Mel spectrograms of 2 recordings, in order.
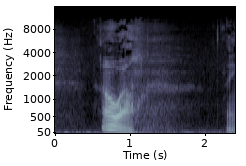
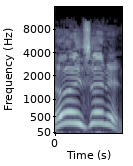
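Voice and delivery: mock sender voice; 8 dB louder than usual. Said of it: "And it's like".

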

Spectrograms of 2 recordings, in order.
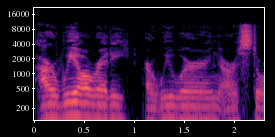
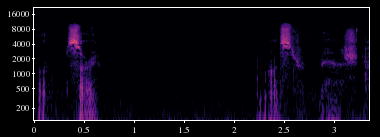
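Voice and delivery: whispered aside; whispering; 7 dB quieter than usual. Real, not acted. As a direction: whisper it under the breath.

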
